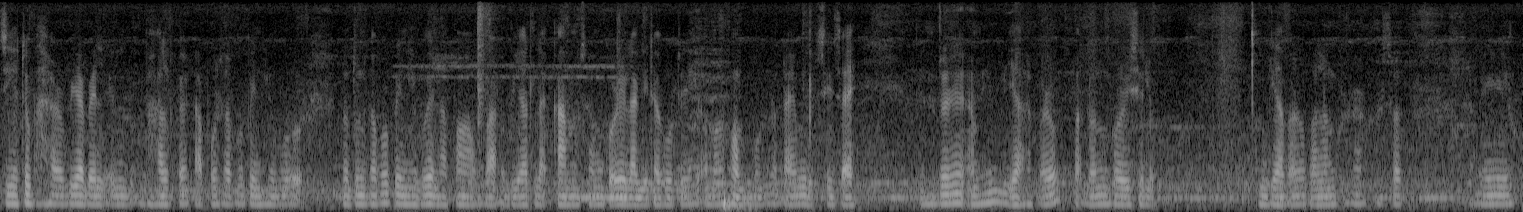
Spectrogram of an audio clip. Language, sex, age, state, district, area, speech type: Assamese, male, 30-45, Assam, Darrang, rural, spontaneous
